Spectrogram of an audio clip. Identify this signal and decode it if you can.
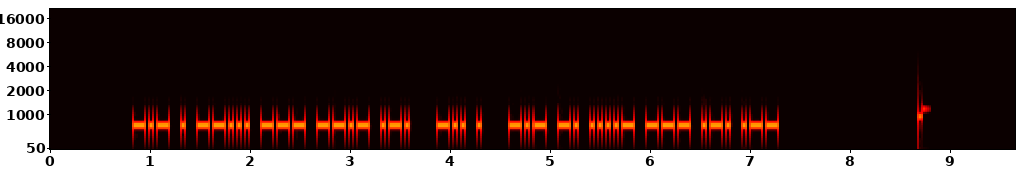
Morse code, heard as a keyed tone, about 30 wpm, 700 Hz. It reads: KE7OQR DE KN4ORW
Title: USA Callsign DE Callsign - 6 Characters - 30wpm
